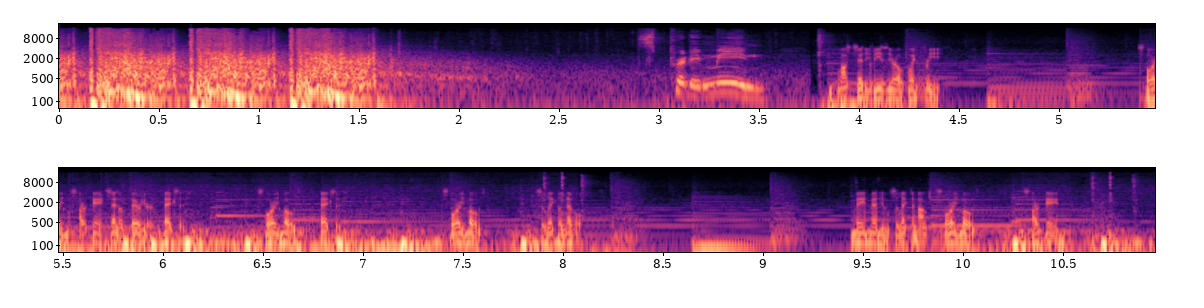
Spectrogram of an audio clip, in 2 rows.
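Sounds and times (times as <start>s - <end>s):
red-dot shotgun blasts in a video game: 0.0s - 2.5s
speech: 3.1s - 4.7s, 5.4s - 8.4s, 9.4s - 10.8s.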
